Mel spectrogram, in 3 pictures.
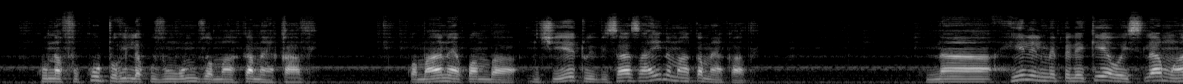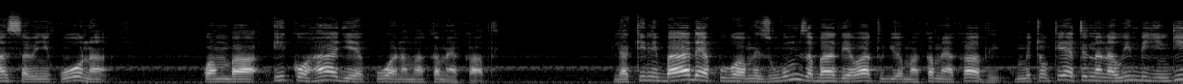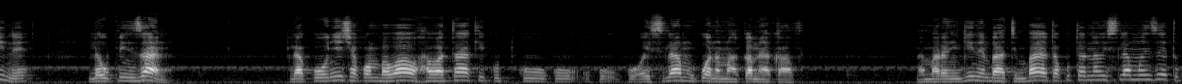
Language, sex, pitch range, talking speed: Swahili, male, 100-160 Hz, 135 wpm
